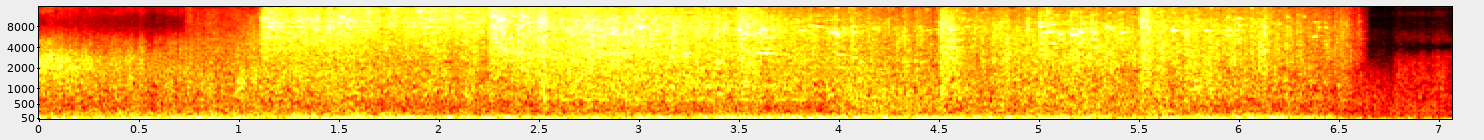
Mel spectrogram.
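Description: A loud, sustained nuclear test explosion roar rumbling with heavy low-end power for several seconds before cutting off abruptly.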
